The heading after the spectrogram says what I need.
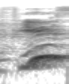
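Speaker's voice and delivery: high loud sigh of relief; high mock relieved phew. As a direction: breathe out in relief. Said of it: "said the dog".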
